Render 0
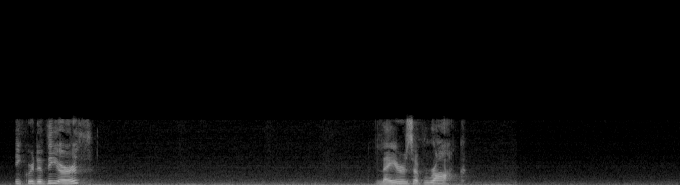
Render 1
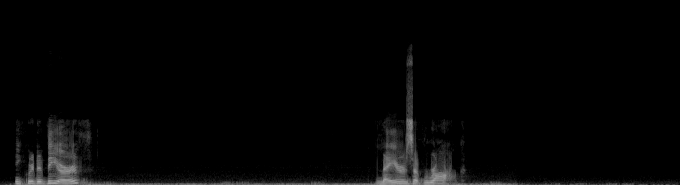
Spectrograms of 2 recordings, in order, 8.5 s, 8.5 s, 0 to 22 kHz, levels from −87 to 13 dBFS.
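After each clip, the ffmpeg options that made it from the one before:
-af "afwtdn=0.01,acompressor=threshold=0.0447:ratio=6,volume=1.26"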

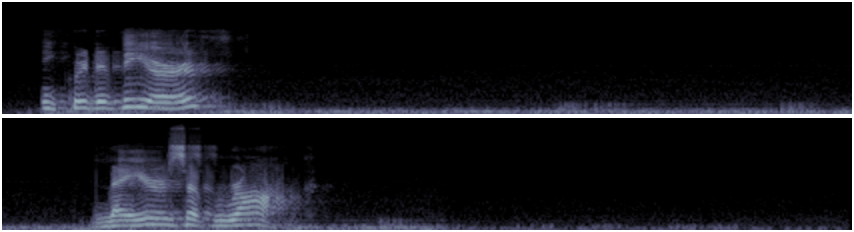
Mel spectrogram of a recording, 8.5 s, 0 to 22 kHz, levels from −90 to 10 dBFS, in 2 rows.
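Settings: -af "aecho=1:1:81|162:0.158|0.0396"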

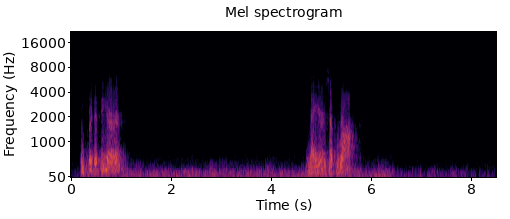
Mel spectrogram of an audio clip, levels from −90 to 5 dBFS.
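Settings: -af "afftfilt=real='hypot(re,im)*cos(2*PI*random(0))':imag='hypot(re,im)*sin(2*PI*random(1))':win_size=512:overlap=0.75,adynamicsmooth=sensitivity=1.5:basefreq=800"

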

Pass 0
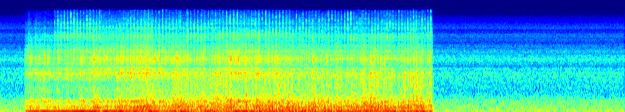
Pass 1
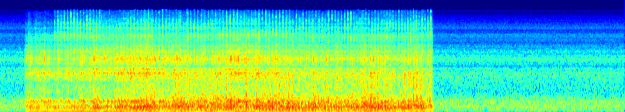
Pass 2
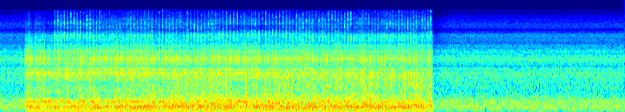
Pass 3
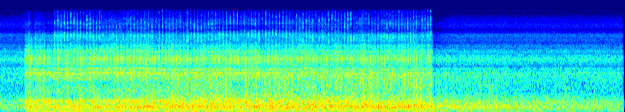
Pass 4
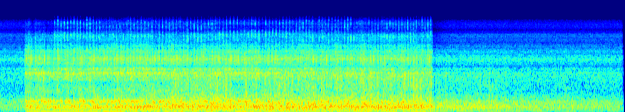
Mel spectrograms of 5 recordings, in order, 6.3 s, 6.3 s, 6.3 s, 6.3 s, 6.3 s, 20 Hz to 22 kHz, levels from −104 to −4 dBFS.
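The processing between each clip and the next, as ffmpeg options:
-af "highpass=180,volume=1.5"
-filter_complex "[0:a]asplit=2[s0][s1];[s1]alimiter=limit=0.141:level=0:latency=1:release=100,volume=1[s2];[s0][s2]amix=inputs=2:normalize=0,equalizer=f=7600:t=o:w=0.24:g=-10.5,acrossover=split=110|1000|3800[s3][s4][s5][s6];[s3]acompressor=threshold=0.0178:ratio=4[s7];[s4]acompressor=threshold=0.0708:ratio=4[s8];[s5]acompressor=threshold=0.0355:ratio=4[s9];[s6]acompressor=threshold=0.00631:ratio=4[s10];[s7][s8][s9][s10]amix=inputs=4:normalize=0,volume=0.562"
-filter_complex "[0:a]asplit=2[s0][s1];[s1]adelay=756,lowpass=f=920:p=1,volume=0.355,asplit=2[s2][s3];[s3]adelay=756,lowpass=f=920:p=1,volume=0.54,asplit=2[s4][s5];[s5]adelay=756,lowpass=f=920:p=1,volume=0.54,asplit=2[s6][s7];[s7]adelay=756,lowpass=f=920:p=1,volume=0.54,asplit=2[s8][s9];[s9]adelay=756,lowpass=f=920:p=1,volume=0.54,asplit=2[s10][s11];[s11]adelay=756,lowpass=f=920:p=1,volume=0.54[s12];[s0][s2][s4][s6][s8][s10][s12]amix=inputs=7:normalize=0,volume=0.596"
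-af "aresample=22050,aresample=44100"

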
